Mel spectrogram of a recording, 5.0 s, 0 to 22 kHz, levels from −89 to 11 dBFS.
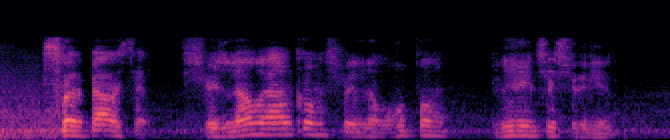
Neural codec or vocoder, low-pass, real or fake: codec, 44.1 kHz, 3.4 kbps, Pupu-Codec; 7.2 kHz; fake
